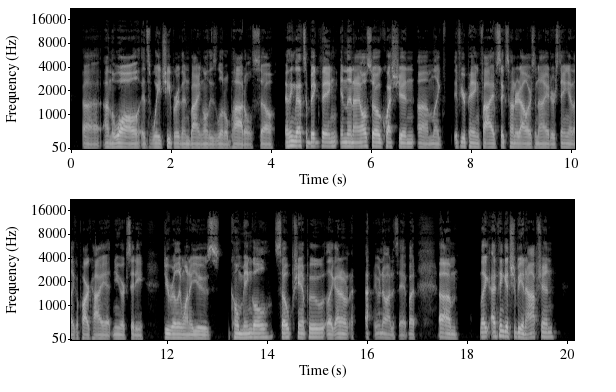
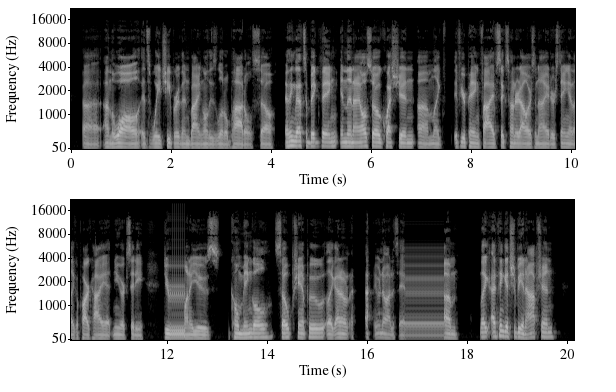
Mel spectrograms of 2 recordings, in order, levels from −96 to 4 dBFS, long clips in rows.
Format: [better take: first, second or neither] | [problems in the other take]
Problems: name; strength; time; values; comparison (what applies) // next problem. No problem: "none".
first | audio freezing; at 12 s and at 17 s for 1 s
